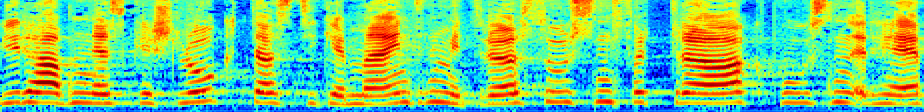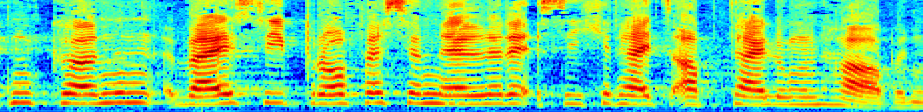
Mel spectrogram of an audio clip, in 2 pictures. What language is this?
Swiss German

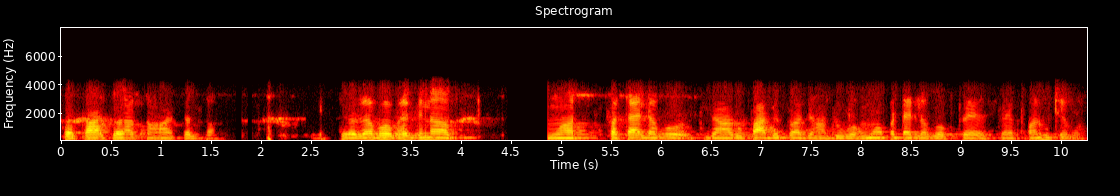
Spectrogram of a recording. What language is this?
Maithili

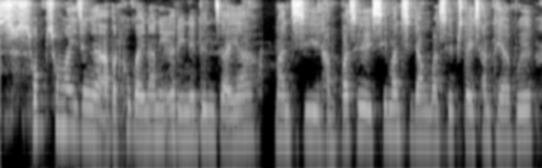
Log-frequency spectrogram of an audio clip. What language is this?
Bodo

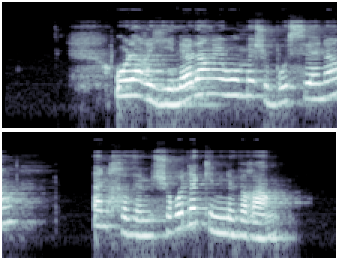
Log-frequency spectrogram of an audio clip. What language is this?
Kabyle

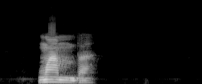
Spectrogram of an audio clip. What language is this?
Igbo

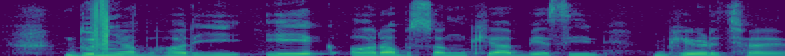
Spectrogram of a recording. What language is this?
Maithili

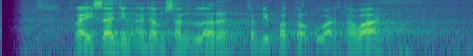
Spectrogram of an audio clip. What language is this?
Sundanese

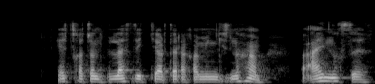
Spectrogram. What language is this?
Uzbek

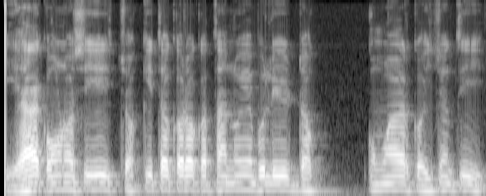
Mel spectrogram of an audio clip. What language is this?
Odia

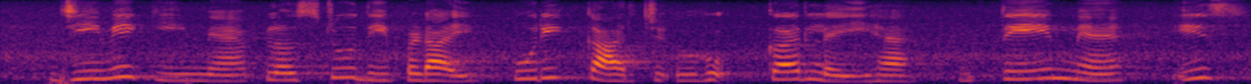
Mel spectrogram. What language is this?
Punjabi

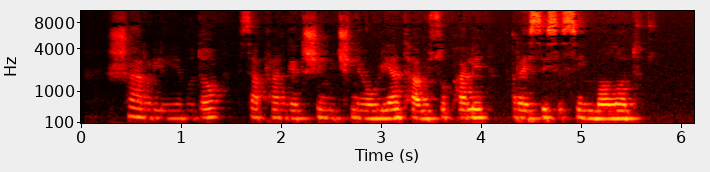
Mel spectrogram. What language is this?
Georgian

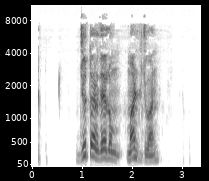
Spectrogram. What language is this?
Burushaski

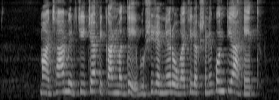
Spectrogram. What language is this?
Marathi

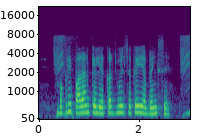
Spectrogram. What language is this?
Maithili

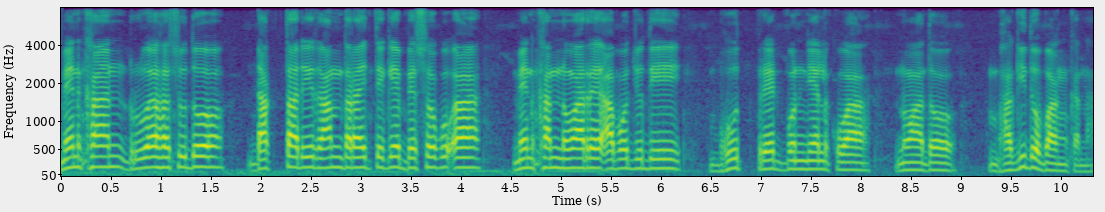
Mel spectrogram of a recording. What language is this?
Santali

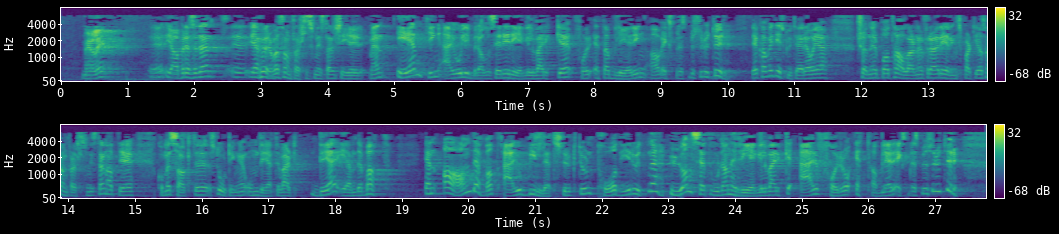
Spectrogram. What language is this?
Norwegian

